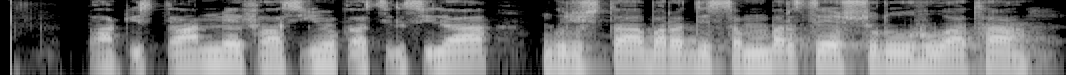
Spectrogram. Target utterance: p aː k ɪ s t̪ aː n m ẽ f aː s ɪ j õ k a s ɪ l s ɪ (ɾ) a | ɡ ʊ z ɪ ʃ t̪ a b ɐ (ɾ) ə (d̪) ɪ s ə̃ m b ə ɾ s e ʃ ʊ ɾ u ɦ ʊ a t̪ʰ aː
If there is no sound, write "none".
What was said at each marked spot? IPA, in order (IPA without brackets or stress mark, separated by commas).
l, ɾ, d̪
